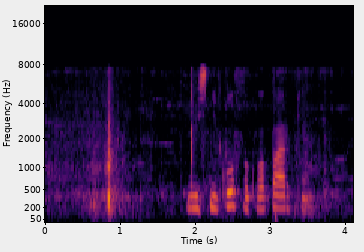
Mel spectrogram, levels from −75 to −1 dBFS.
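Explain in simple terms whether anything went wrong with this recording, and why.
Nothing went wrong: at no point in the speech recording is there any fault to report, so there's nothing to fix.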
